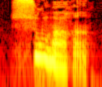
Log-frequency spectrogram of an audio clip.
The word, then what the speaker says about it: sous-marin: Marin, alright, and remember, sous, okay, final S not pronounced, so S-O-U, sous, sous-marin.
